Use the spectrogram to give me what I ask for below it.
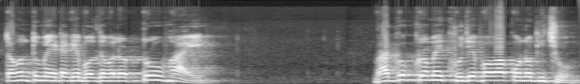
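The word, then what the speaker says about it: trouvaille: হিউইকে প্রকাশ করলেন না a true ভাই উচ্চারণ লক্ষ্য কর নট ট্রোভাইয়েল এল এর উচ্চারণ হবে না এ ট্রুভাই মৌসে এ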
